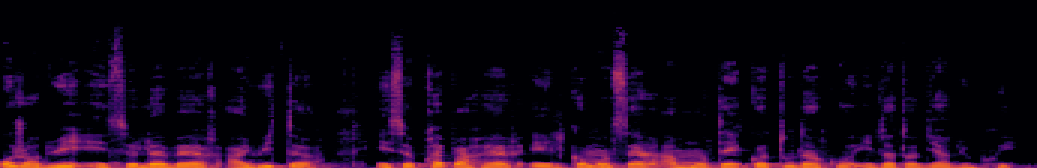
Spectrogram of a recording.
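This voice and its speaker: A woman reads a story aloud with a steady, plain delivery. Her voice is high and mellow, with little edge to it. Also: moderate pace. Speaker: narrator.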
